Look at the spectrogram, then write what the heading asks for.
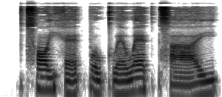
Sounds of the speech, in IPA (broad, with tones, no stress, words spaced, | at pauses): t͡sʰɔː˧jhɛː˨˥t̚ po˨wkʷʰɛː˨˧ wɛː˥k̚t͡sʰaː˨˥j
